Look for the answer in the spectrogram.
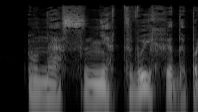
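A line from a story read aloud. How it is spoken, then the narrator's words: Muttering. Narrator (Russian): пробормотал Варис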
